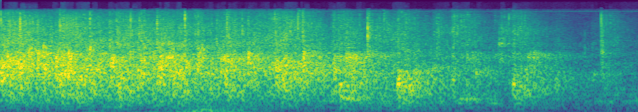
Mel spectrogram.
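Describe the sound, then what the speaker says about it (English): An audience at a university guest lecture gives steady, dense applause that starts strong and slowly tapers off over a few seconds, heard from within the room. "give them applause, please, everyone"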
